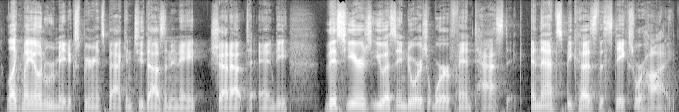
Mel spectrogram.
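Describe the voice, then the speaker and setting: A man's voice: on the low side, a bit bright. An American man narrating a scripted sports newsletter as a podcast host.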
